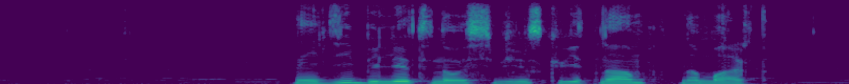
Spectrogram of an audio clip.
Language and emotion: Russian, neutral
